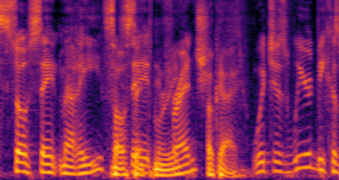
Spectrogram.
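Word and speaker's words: Sault Ste. Marie: uh it's different because this is a french pronunciation of the word salt yeah no it's it's just weird it's it's so saint mary okay which is weird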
